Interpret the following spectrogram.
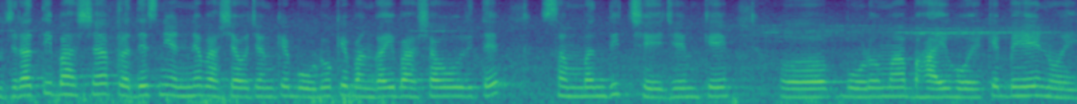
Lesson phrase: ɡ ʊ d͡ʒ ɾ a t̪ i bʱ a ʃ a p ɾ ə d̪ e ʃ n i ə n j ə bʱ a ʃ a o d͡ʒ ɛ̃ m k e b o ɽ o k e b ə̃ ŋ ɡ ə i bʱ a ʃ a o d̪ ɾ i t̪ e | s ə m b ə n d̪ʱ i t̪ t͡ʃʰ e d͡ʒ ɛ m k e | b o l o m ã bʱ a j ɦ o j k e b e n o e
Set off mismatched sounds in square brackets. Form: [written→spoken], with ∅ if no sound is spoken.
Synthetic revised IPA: ɡ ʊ d͡ʒ ɾ a t̪ i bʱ a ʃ a p ɾ ə d̪ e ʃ n i ə n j ə bʱ a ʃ a o d͡ʒ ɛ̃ m k e b o ɽ o k e b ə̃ ŋ ɡ [ə→a] i bʱ a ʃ a o [d̪→∅] ɾ i t̪ e | s ə m b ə n d̪ʱ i t̪ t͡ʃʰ e d͡ʒ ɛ m k e | b o [l→ɽ] o m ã bʱ a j ɦ o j k e b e n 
